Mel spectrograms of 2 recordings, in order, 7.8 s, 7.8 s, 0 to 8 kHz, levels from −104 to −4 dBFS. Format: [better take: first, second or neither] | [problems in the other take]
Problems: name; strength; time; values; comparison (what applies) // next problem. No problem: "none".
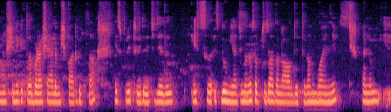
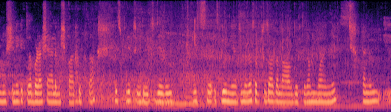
first | background sound (Fixed-wing aircraft, airplane); 12 dB below the speech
